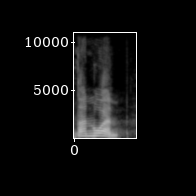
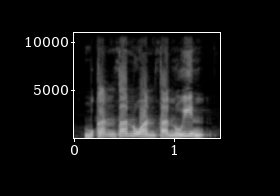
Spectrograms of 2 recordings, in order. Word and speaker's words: tanwin: Bukan tanwan, tanwin.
